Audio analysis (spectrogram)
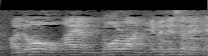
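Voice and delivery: put-on low Croatian-accented voice; Goran Ivanisevic. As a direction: imitate a big Croatian man's accent. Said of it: "I used to particularly love his accent".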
